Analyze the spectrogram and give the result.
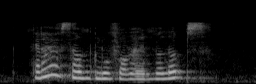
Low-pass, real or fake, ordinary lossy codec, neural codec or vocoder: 7.2 kHz; fake; AAC, 32 kbps; codec, 16 kHz, 8 kbps, FreqCodec, smaller model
